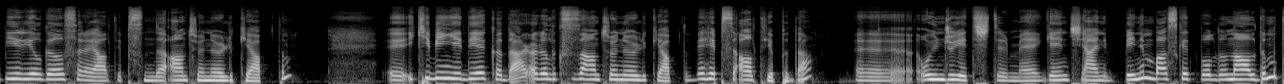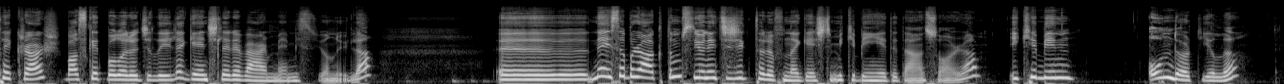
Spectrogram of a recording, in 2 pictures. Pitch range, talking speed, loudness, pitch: 180-255 Hz, 85 wpm, -16 LUFS, 220 Hz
